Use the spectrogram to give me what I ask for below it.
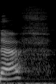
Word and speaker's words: œuf: So we have un œuf, so we have the binding here, that's why you have the ne sound. Neuf is like when you say in English enough.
